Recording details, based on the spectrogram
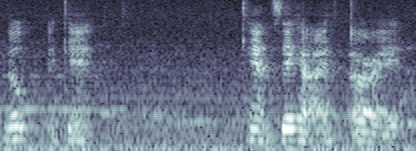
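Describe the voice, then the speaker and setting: A woman's voice: mid-range voice, slow pace, noisy background. A woman casually commentating on a game stream, muttering and sing-songing playfully to herself. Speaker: game livestreamer.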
